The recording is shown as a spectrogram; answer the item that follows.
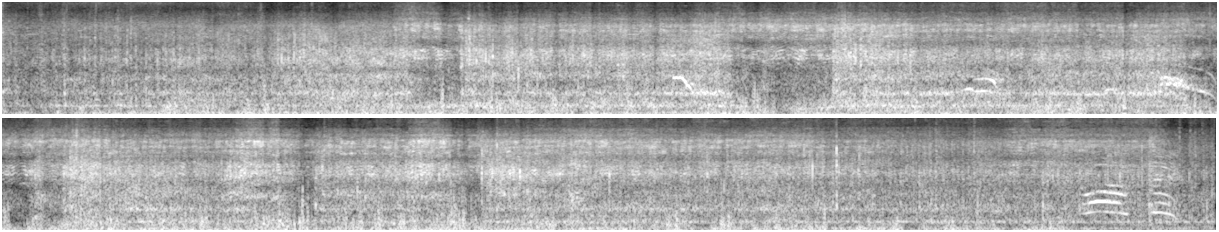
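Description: Wind rushing over the camera microphone and knobby mountain-bike tyres rumbling on a dirt trail during a fast ride, with the bike knocking and rattling over bumps.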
